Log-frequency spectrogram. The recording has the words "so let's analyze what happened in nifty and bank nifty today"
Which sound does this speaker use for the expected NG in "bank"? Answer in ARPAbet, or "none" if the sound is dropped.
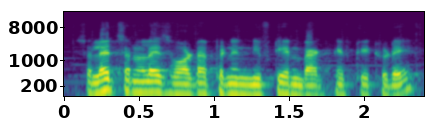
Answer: NG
